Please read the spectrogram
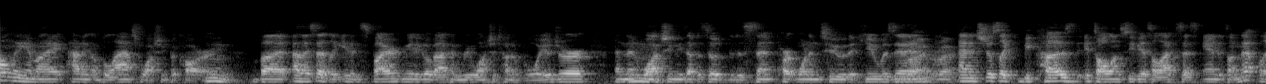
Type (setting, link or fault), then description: fault, poor microphone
